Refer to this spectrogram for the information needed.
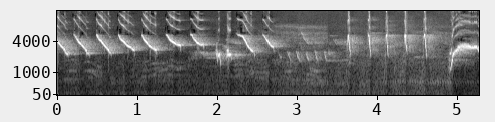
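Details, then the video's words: A white-rumped shama master recording for encouraging birds to sing: a rapid train of high downslurred whistles, softer notes with sharp clicks, and a final upswept whistle. "Masteran murai batu. Di jamin langsung rajin bunyi"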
